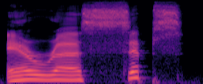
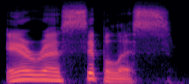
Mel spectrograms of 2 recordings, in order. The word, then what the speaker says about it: erysipelas: Next is erysipelas. How do you say this? Erysipelas. Yeah, erysipelas or erysipelas. E-R-Y-S-I-P-E-L-A-S.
